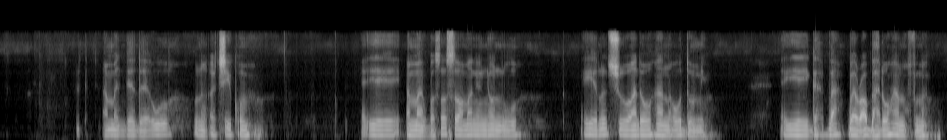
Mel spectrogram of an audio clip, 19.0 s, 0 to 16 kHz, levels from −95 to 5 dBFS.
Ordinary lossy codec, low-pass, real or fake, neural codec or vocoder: AAC, 64 kbps; 7.2 kHz; fake; codec, 16 kHz, 0.8 kbps, ZipCodec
